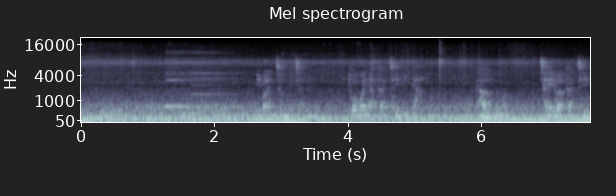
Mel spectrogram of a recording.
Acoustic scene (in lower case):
bus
